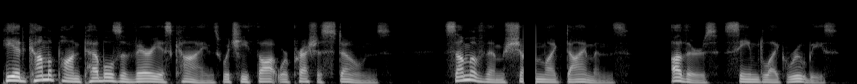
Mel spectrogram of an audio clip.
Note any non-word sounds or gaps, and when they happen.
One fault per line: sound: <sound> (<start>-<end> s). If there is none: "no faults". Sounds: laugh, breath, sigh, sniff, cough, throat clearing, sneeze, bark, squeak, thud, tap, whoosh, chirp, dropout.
sound: dropout (5.2-5.4 s)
